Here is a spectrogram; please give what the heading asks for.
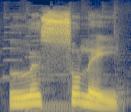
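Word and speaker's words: soleil: Em francês, a gente diz le solei. Esse som final, ei soa como o nosso ei.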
